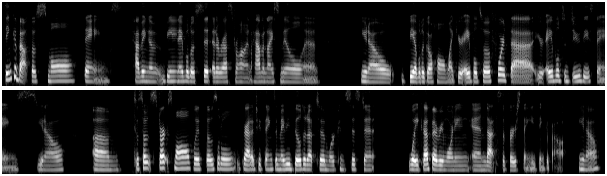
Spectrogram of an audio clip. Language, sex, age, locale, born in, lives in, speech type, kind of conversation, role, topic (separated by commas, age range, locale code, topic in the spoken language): English, female, 35-39, en-US, United States, United States, conversation, podcast, guest, How can simple daily routines make a lasting difference in your happiness?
